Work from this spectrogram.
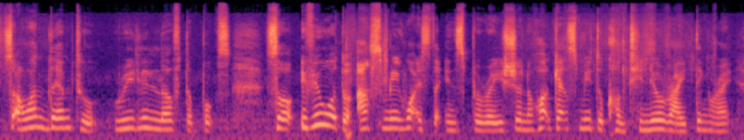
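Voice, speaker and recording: A woman's voice: a little high, moderate pace, hardly any pauses, warm tone. A woman who speaks Mandarin as her first language talks about her children's books in an interview. She is an English teacher, and she speaks earnestly with many restarts and "you know"s. Faint room noise sits behind her voice. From Sarawak, Malaysia. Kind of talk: interview guest.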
